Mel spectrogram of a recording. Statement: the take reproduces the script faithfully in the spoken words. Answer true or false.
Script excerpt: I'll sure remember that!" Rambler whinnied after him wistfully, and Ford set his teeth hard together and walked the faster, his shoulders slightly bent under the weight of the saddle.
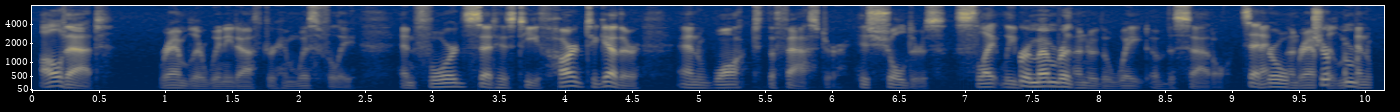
false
